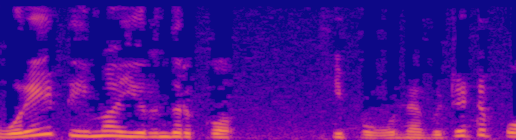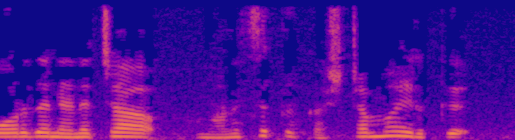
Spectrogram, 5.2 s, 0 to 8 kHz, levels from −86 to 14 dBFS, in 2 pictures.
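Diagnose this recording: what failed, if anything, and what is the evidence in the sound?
Noise suppressor artifacts, in the call processing, throughout. The suppressor treats steady background as noise frame by frame. It cuts it by about 18 dB, so it sinks between words and rises under them.

Speech cut by the noise suppressor, at 2.01 to 2.54 s and 3.87 to 4.37 s. Soft speech was mistaken for noise and dropped about 12 and 14 dB. Those moments sound swallowed.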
